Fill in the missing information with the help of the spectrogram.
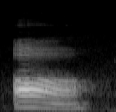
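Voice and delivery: a long open "ah" said loud on its own; isolated vowel sound. Shown as a demonstration. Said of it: "Stress on the ah".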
